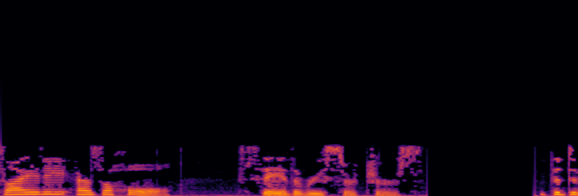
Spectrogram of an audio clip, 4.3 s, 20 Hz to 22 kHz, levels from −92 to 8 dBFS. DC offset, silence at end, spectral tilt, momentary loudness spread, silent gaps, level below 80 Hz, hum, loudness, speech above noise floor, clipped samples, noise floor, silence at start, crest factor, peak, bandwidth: under 0.1%; 0 s; -5 dB/octave; 14 LU; 3.19-3.99 s; -48 dBFS; none; -23 LUFS; over 68 dB; under 0.1%; under -90 dBFS; 0 s; 18 dB; -4 dBFS; 6 kHz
